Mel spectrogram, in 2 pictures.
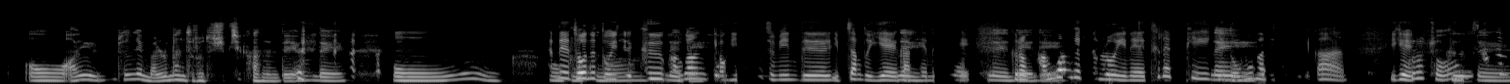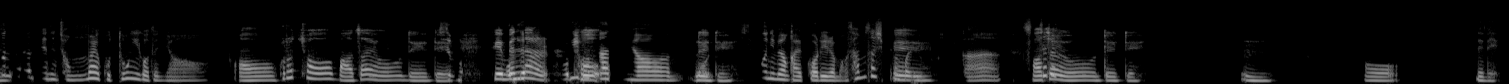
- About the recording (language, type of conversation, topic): Korean, unstructured, 관광객으로 여행하면서 죄책감 같은 감정을 느낀 적이 있나요?
- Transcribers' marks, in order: other background noise; laugh; background speech; distorted speech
